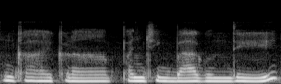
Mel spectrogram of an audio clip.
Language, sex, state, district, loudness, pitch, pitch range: Telugu, male, Andhra Pradesh, Annamaya, -12 LUFS, 155 Hz, 150-165 Hz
